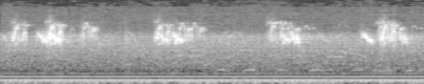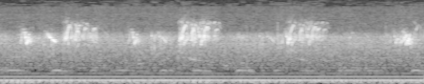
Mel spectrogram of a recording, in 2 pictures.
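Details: Female osprey at the nest at dusk calls for her mate with spaced groups of thin, high whistled chirps, one burst roughly every second, quieter than the background hiss.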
